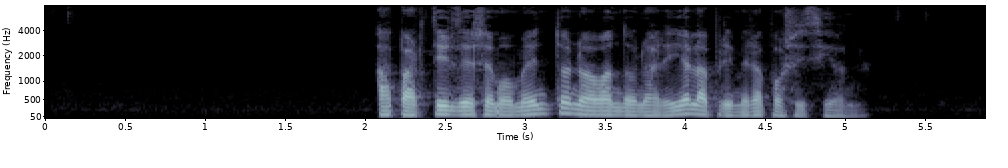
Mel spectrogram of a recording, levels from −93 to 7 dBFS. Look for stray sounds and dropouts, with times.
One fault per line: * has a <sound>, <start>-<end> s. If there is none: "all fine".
all fine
